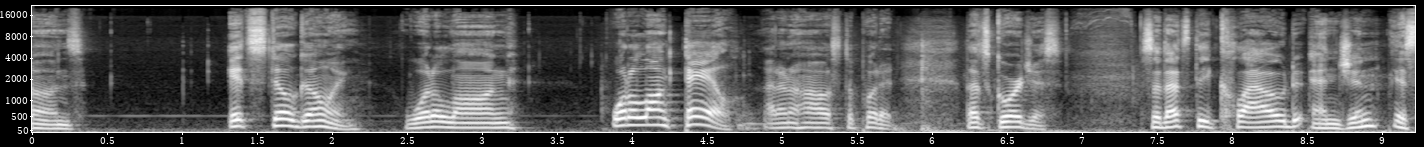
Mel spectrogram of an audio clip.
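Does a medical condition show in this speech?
No.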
